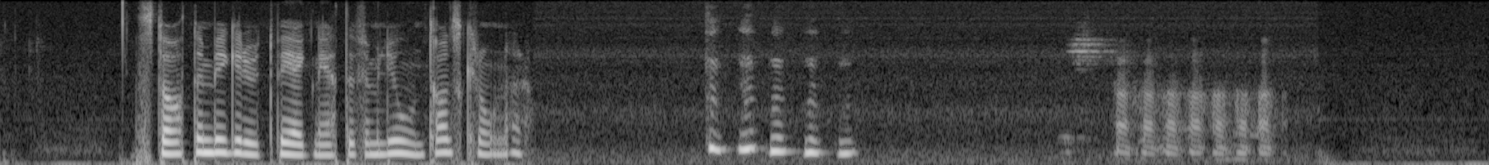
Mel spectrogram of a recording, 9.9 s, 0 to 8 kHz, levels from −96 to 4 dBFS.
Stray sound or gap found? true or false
true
